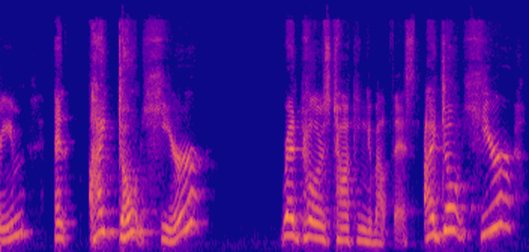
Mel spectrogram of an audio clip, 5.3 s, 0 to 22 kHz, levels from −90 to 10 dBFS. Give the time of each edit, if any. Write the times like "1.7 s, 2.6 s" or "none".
none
